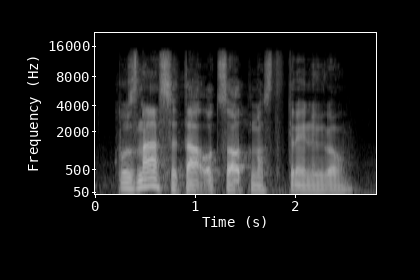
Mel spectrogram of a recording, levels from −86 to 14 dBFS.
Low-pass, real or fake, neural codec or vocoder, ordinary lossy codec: 14.4 kHz; fake; codec, 44.1 kHz, 3.4 kbps, Pupu-Codec; none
